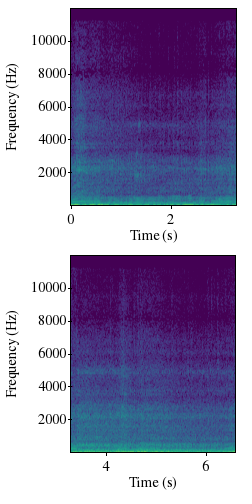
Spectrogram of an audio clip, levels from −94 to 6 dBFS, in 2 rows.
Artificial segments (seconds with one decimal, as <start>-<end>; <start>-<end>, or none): none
